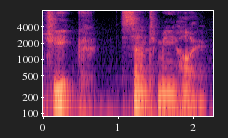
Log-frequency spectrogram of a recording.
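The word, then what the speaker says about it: Csikszentmihalyi: can't pronounce the name it's like cheek sent me high tricks on me like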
